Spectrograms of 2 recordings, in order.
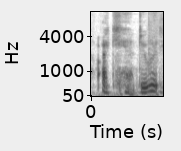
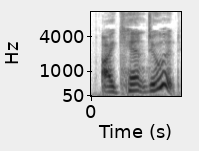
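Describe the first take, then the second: First: Hushed, softer admission; quiet, private confession; soft near-whisper. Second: Higher, louder public declaration; raised voice, lifting in pitch; loud announcement. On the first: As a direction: say it softly, just short of a whisper. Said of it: "he whispered". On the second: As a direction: announce it to a whole crowd. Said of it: "he announced". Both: A narrator's reading.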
